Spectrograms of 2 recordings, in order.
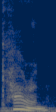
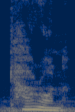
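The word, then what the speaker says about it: Charon: The name you heard wasn't Karen. It was C H A R O N. As in Karon, the fairyman of the dead. Yo, Karon, who in exchange for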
